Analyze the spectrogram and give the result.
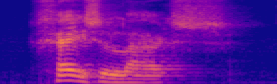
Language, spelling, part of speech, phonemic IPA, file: Dutch, gijzelaars, noun, /ˈɣɛizəlars/, Nl-gijzelaars.ogg
- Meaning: plural of gijzelaar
